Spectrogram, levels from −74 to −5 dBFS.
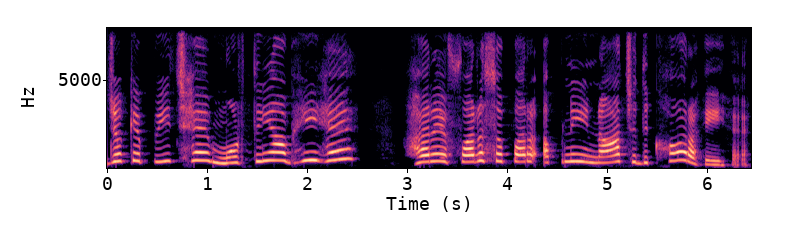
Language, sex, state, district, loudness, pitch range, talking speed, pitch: Hindi, female, Bihar, Kishanganj, -16 LUFS, 340-430 Hz, 130 wpm, 395 Hz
